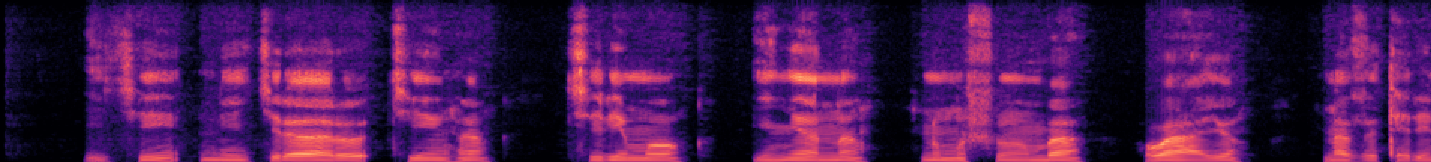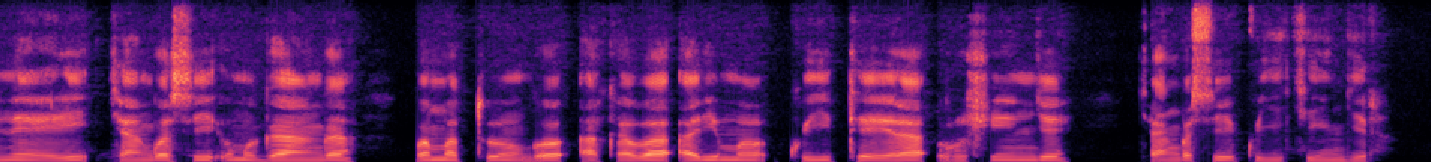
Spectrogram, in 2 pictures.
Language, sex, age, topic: Kinyarwanda, male, 25-35, agriculture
